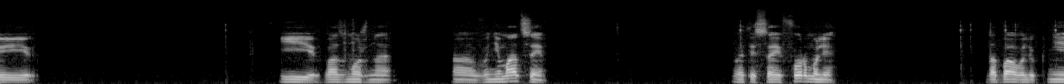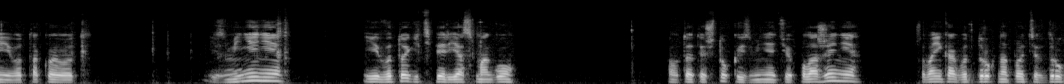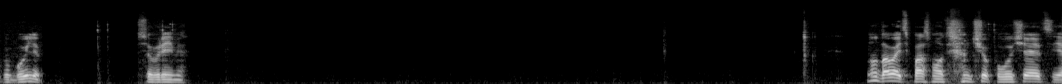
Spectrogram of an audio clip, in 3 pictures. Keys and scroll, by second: 2.4 ctrl+z, 3.5 u, 11.4 KP_Add, 12.1-13.7 typing, 14.8 BackSpace, 15.4 KP_Enter, 23.5 KP_0, 27.8 KP_0, 29.2 KP_0.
